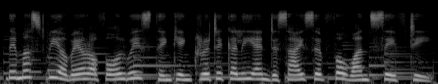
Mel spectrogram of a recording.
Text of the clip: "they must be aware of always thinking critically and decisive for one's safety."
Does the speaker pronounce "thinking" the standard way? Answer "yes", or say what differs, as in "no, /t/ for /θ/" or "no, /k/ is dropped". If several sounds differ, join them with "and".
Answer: no, /t/ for /θ/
